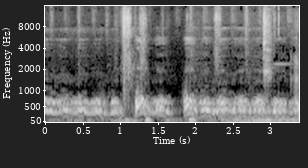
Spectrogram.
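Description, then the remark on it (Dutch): An old dog gives a run of hoarse, drawn-out barks and howling yowls, loud, with short breaks between them and no one talking. “Een hele oude hond.”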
